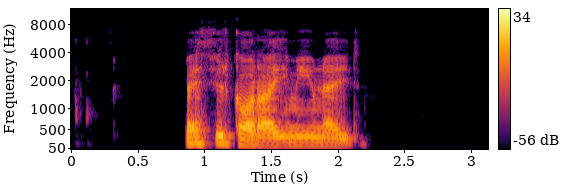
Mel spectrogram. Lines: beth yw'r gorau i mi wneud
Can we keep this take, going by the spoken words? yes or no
yes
